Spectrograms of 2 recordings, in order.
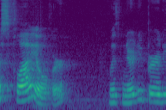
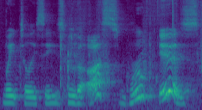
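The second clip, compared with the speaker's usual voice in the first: ordinary delivery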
